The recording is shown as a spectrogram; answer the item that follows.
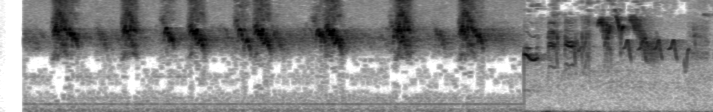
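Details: Sparrows chirping at nest boxes put up in a border village in Madhugiri, playing with one another in the evening as they go to their nests; bright chirps repeated about every half second, then a cut to denser overlapping twittering.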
